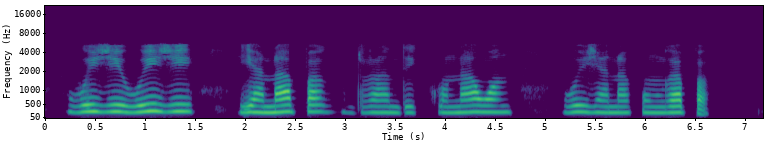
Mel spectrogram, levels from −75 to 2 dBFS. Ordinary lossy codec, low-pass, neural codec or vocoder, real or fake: MP3, 48 kbps; 5.4 kHz; none; real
